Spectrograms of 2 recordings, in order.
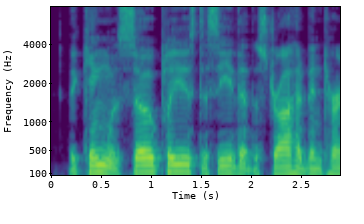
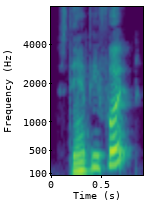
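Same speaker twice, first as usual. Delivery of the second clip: put-on high, louder questioning girl; tentative guess; 14 semitones higher, 7 dB louder than usual. A narrator's reading. Queen guessing the little man's name, tentative. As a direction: try the name out, pitched right up.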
